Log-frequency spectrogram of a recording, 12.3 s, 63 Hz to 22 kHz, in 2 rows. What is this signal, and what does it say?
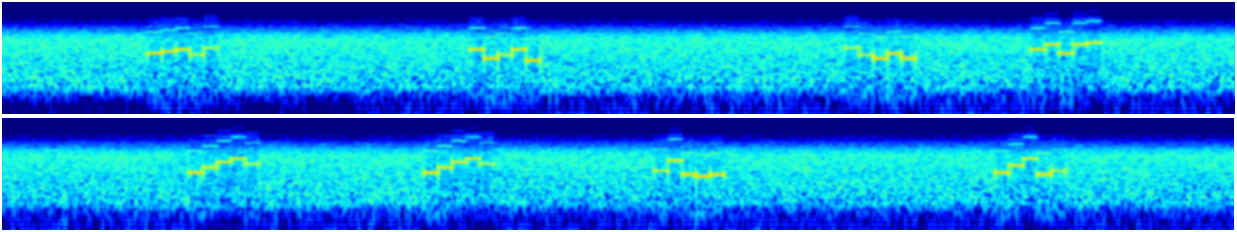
Five-tone selective call (ZVEI), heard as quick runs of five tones, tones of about 70 ms, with radio hiss. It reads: 56748 72471 84252 70500 36998 36998 40212 37724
